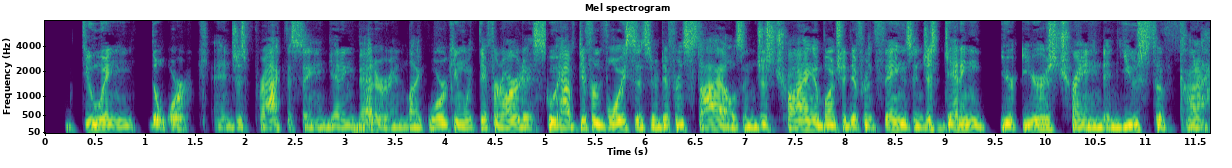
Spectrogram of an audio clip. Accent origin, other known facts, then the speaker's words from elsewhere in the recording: Winnipeg, Manitoba, Canada; because I grew up in Winnipeg and I moved here like just to kind of do that 1 year of school.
